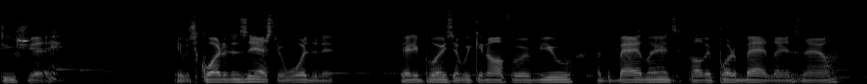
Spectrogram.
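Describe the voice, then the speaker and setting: A man puts on a raspy character voice at a fairly low pitch with monotone, flat intonation. He keeps a moderate pace with long, frequent pauses. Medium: read story.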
